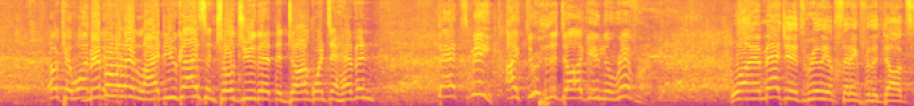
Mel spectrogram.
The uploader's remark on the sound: Recorded LIVE at Largo in Los Angeles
